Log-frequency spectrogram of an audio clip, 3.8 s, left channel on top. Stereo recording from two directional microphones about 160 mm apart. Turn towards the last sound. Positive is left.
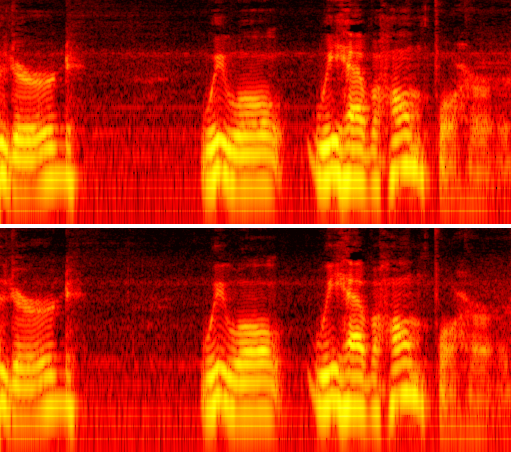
turn(degrees=-25)  # may be behind; listen again after turning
